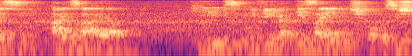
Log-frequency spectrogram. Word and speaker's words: Isaiah: Primeiro profeta maior, major quer dizer maior, primeiro profeta maior, Isaiah, se pronuncia assim, Isaiah, que significa Isaías, como vocês podem ver aí no vídeo.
